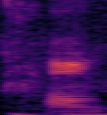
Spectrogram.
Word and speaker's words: conch: We did conch salad, conch fritters. Is it conch or conch? Conch. Conch. No, sorry. conch. He said it right. Oh, I did. You said it Conch. right. Oh, yeah, I was wrong.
